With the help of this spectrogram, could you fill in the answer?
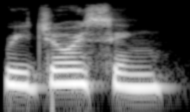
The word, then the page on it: rejoicing: American English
